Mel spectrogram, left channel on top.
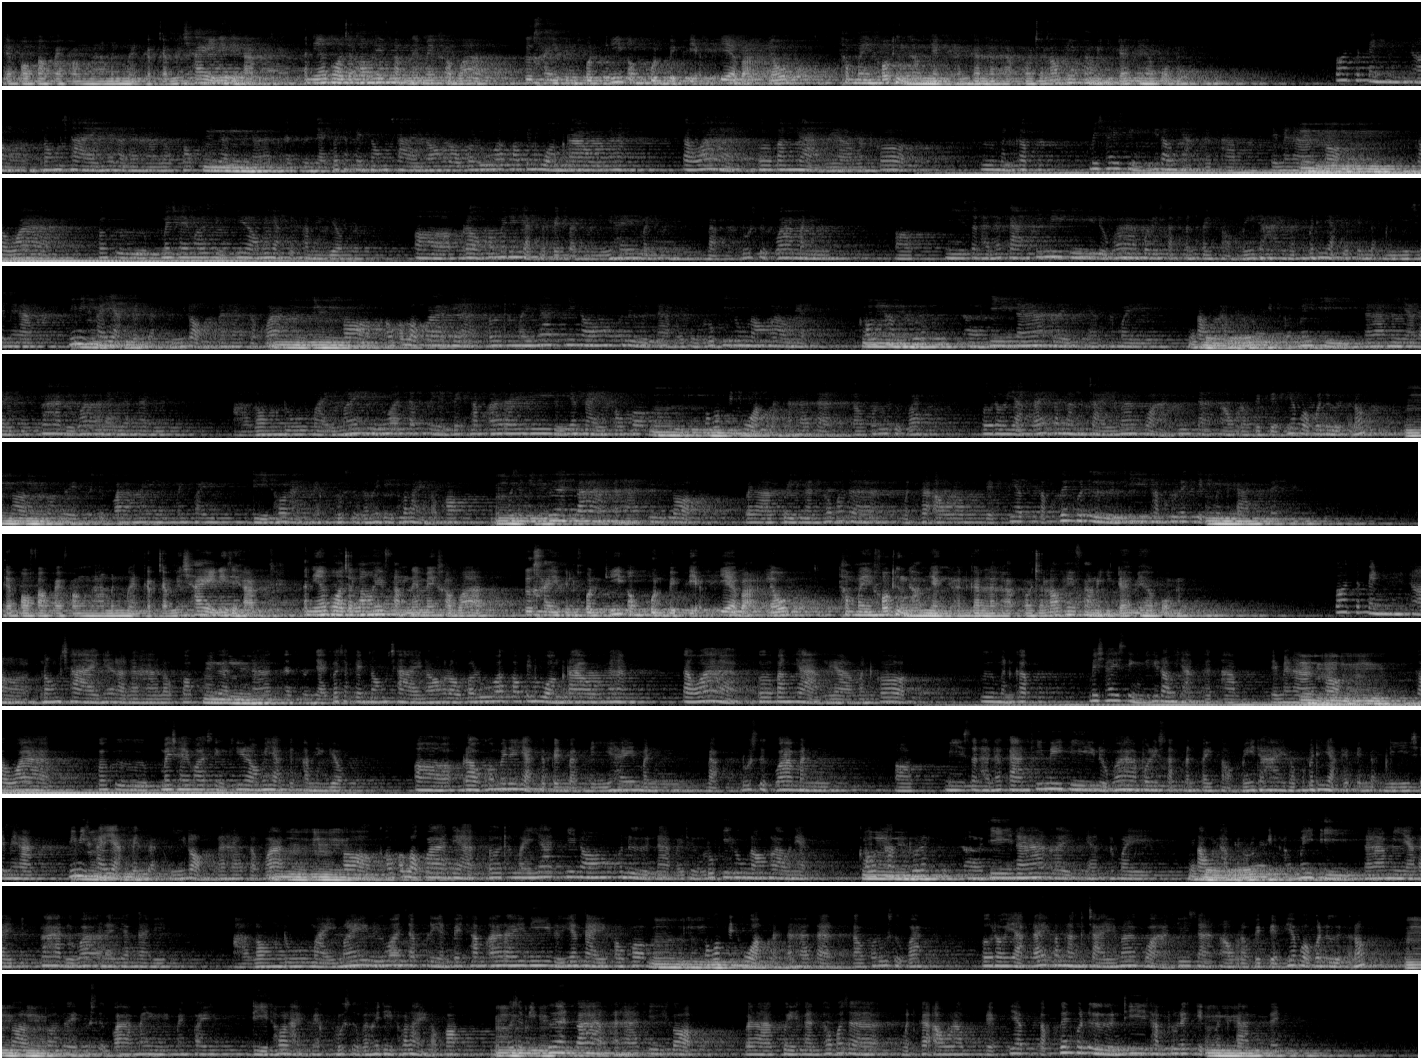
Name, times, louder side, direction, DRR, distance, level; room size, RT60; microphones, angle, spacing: voice 1, 0.0-2.5 3.0-4.8 5.2-7.9 8.4-11.8 16.2-16.8 27.2-28.1 43.3-43.9 45.2-46.1 51.2-51.7 54.4-55.3 63.2-64.0 70.8-71.5 75.9-76.4 83.0-83.6, equal, 60° right, 2 dB, 2.1 m, -24 dB
voice 2, 13.3-16.9 17.2-20.5 21.0-23.2 24.0-24.5 25.1-26.1 26.4-27.6 28.2-28.9 29.3-31.8 32.5-36.7 37.3-37.5 37.8-42.9 43.2-45.4 46.0-50.6 51.2-51.8 52.2-54.1 54.5-55.1 55.4-56.9 57.1-58.4 59.1-63.2 63.8-66.0 66.6-70.4 71.0-75.5 76.0-77.9 78.4-81.2 81.5-83.8, right 2 dB, 75° right, 2 dB, 2.0 m, -32 dB
sound 1, 23.3-32.1, equal, 80° left, 3.1 m, -29 dB
27.5 x 20.5 x 9.6 m, 2.4 s
head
